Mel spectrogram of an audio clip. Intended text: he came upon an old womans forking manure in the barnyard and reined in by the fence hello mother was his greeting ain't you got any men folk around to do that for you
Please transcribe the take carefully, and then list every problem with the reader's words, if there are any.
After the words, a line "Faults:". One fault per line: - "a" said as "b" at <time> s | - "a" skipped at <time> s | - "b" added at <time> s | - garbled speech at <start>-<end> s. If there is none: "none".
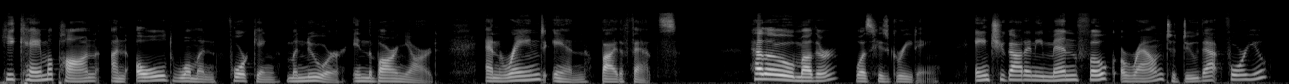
he came upon an old woman forking manure in the barnyard and reined in by the fence hello mother was his greeting ain't you got any men folk around to do that for you
Faults:
- "womans" said as "woman" at 1.7 s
